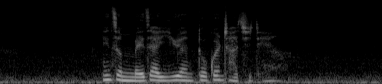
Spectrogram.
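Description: A young woman speaks calmly and gently, close by.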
